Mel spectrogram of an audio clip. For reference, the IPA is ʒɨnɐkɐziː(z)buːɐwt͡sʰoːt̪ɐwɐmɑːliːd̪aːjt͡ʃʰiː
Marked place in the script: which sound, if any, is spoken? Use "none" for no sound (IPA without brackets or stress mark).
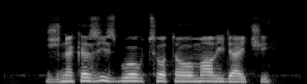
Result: z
